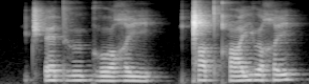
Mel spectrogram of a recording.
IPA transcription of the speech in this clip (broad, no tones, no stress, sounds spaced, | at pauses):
t͡ʃʼ ɛ dʱ ɯ ɡʱ o ʁ i | ǁ a tˤ qʰ a j ɯ χ i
